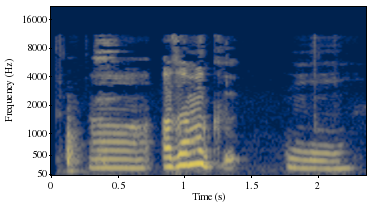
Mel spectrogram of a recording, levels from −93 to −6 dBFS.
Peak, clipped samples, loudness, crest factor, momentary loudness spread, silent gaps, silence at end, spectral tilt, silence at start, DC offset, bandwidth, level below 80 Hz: -10 dBFS; under 0.1%; -27 LUFS; 18 dB; 17 LU; none; 0.1 s; -4.5 dB/octave; 0.1 s; under 0.1%; 11.5 kHz; -66 dBFS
